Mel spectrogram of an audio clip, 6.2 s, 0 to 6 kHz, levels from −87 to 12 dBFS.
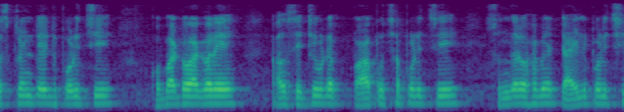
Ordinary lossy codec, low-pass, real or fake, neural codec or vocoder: MP3, 48 kbps; 5.4 kHz; fake; codec, 16 kHz, 16 kbps, FreqCodec, smaller model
